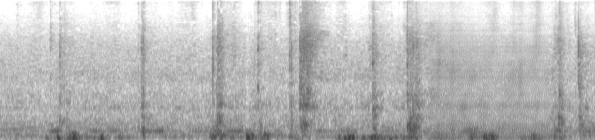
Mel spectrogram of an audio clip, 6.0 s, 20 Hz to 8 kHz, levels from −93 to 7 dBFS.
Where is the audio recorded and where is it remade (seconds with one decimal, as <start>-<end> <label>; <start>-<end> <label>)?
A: 0.0-4.3 recorded; 4.3-5.5 remade; 5.5-6.0 recorded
